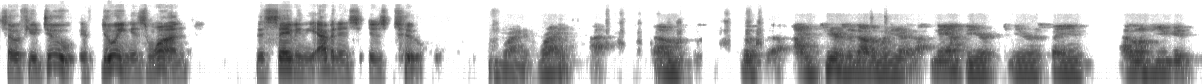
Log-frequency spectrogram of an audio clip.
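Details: Adult stroke survivor who lost language after the stroke, now mostly expressive (Broca's) aphasia with some receptive difficulty; aphasia.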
